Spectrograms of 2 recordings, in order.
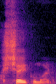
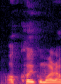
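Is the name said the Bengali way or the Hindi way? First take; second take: Hindi; Bengali. First: It is said the Hindi way, with 'sh'. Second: It is said the Bengali way, without 'sh'.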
